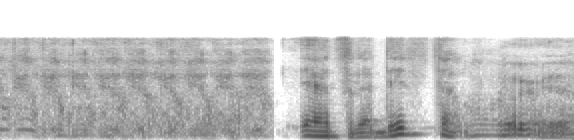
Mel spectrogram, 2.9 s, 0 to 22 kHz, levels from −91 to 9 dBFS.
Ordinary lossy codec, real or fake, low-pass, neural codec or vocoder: none; fake; 7.2 kHz; codec, 24 kHz, 0.9 kbps, WavTokenizer, small release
